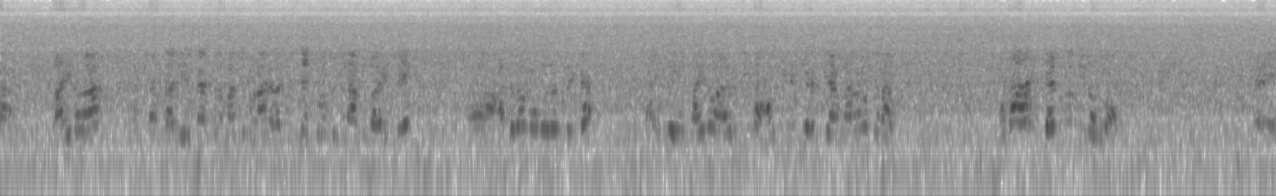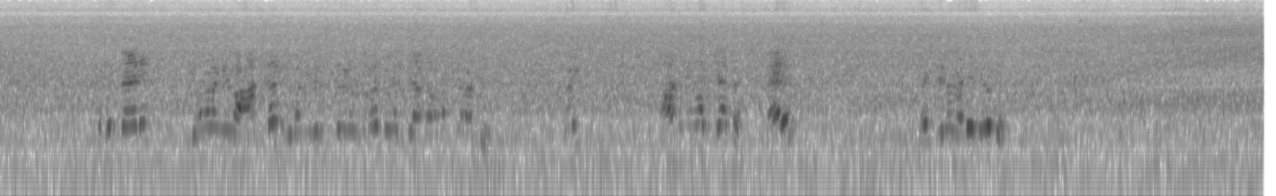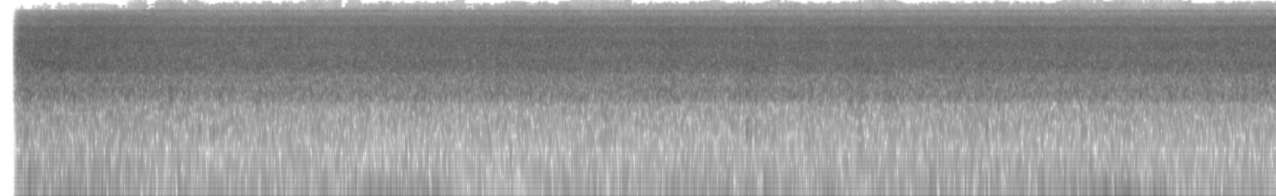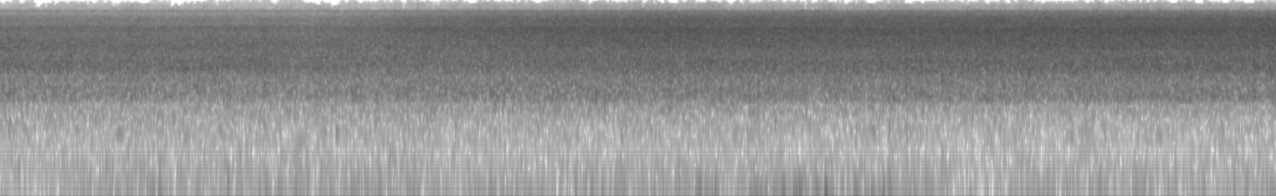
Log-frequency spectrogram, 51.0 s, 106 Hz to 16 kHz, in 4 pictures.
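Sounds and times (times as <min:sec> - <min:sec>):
waterfall rushing: 0:00.0 - 0:51.0.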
